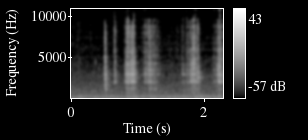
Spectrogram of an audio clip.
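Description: Light metallic clinks and scrapes from metal parts being handled inside a steel exhaust fan housing: several short, sharp sounds bunched around the first second, and one more near the end.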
